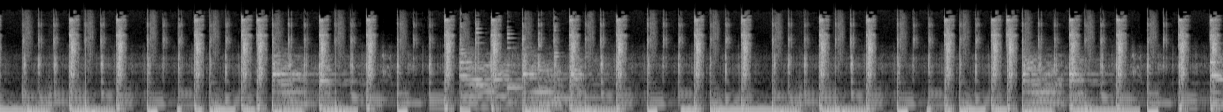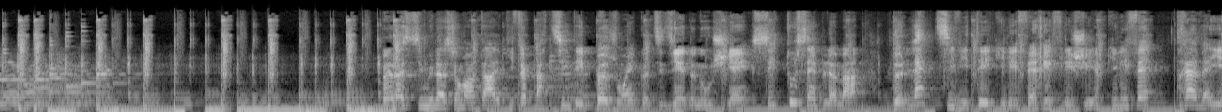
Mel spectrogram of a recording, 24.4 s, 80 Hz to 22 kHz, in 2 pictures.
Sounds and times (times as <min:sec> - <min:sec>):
Music: 0:00.0 - 0:24.4
Speech: 0:16.0 - 0:24.4.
